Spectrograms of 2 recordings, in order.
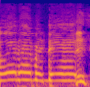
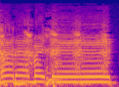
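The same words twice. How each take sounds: First: Stoner voice. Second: High, slow lazy stoner drawl. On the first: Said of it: "other guys are like". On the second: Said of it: "The stoner on". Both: Retold or imitated.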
